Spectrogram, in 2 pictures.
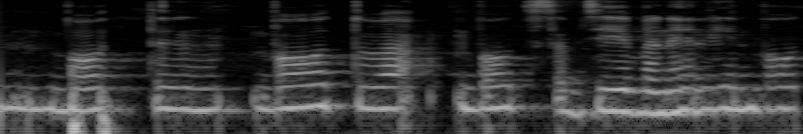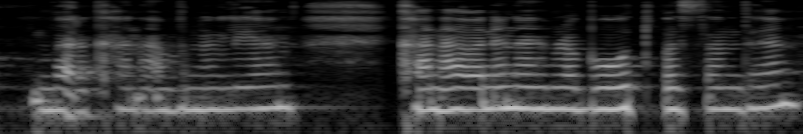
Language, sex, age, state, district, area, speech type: Maithili, female, 18-30, Bihar, Samastipur, urban, spontaneous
